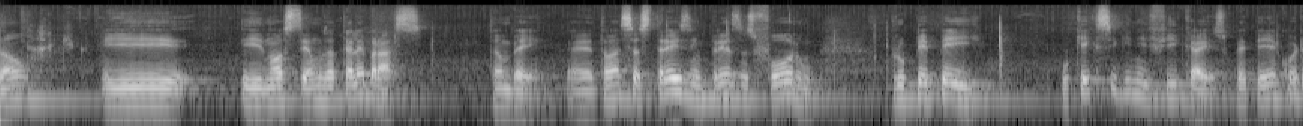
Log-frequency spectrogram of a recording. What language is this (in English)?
Portuguese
